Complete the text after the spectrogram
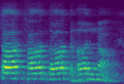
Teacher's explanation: तो इस तरह से जो त वर्ग है, ये त वर्ग के जितने भी अक्षर है ये सारे वर्ण त, थ, द, ध, न, ये पांच के पांचों का उच्चारण स्थान दंत है।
